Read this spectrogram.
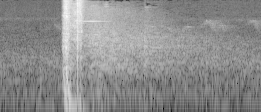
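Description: A single loud rifle shot rings out and echoes away.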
